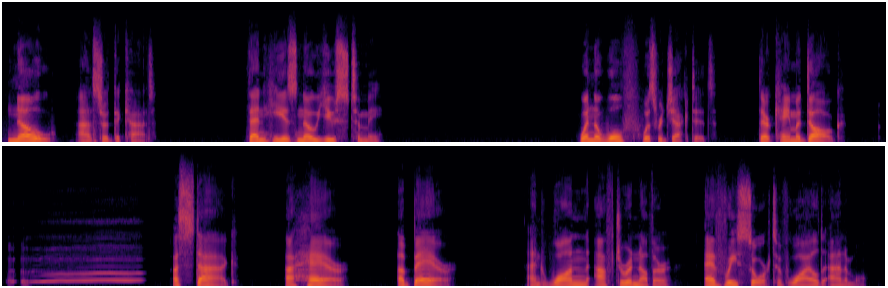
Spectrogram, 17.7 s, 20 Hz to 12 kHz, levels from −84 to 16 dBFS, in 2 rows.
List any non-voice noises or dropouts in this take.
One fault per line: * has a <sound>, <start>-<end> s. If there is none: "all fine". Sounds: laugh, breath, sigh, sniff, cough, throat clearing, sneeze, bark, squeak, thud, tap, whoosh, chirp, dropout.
* has a breath, 8.7-10.3 s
